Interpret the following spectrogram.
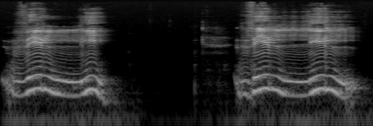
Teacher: I pronounce the first kasra, which is the normal movement of the letter dhal, but the second kasra, which represents the Noon Sukun, it's totally merged into the lam. So this is how it's going to be pronounced. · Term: total merging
